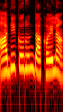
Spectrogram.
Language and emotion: Goan Konkani, neutral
